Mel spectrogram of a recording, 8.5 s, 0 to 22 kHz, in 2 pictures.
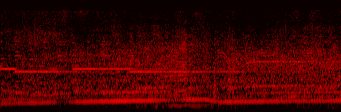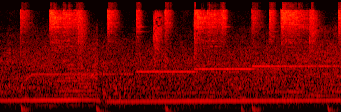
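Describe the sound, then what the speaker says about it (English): Race cars in a video game's Spa 12-hour endurance race, a steady engine whine rising through the gears with shift drops, while other cars' sharper engine notes buzz past in short bursts near the end. "Faster cars approaching."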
